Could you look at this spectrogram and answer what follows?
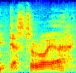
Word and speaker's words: Destoroyah: I don't know, is that an anglicized version of the word destroyer? Because that's exactly what it sounds like. So why don't they spell it destroyer? Because in the English dub of this movie, that's actually how they say it.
